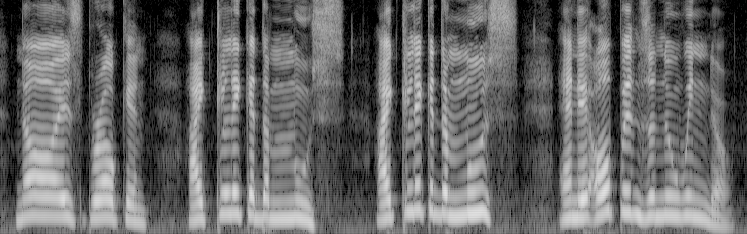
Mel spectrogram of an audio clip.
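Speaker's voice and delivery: put-on Greek accent. Imitating a retired greek priest on a phone call, in a full greek accent. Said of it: "So we got the full Greek accent".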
